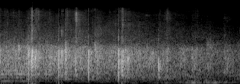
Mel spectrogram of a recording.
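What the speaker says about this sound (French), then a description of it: "ça on peut l'applaudir" A crowd applauds, with a burst of crisp individual claps early on that gradually thins and fades.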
